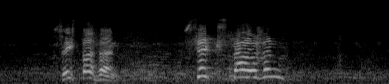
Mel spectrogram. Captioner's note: none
